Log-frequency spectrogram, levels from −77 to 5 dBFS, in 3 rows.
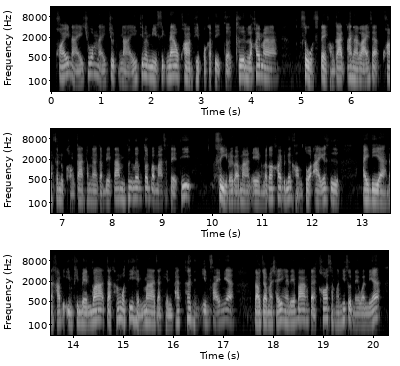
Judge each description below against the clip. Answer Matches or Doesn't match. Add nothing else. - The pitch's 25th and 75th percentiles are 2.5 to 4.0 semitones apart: Matches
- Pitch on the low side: Matches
